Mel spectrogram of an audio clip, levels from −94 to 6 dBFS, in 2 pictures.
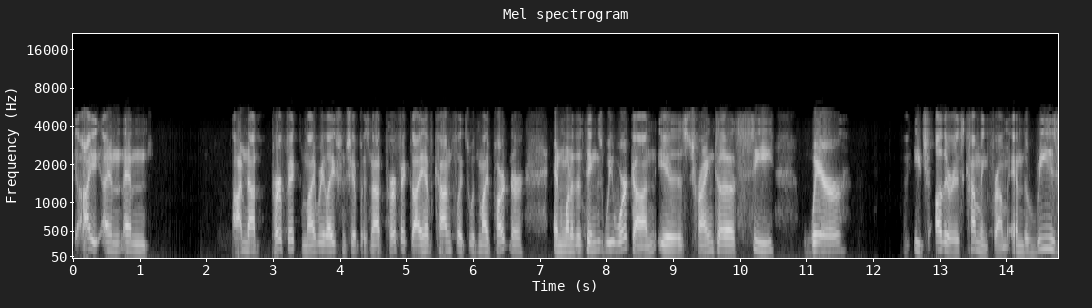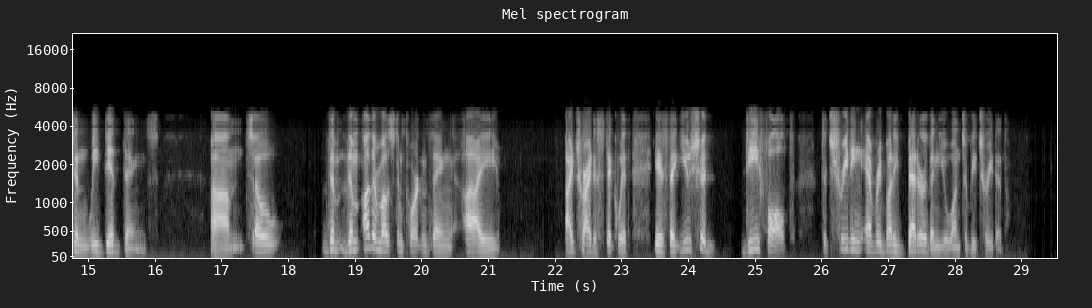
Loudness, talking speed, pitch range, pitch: -18 LUFS, 140 wpm, 120-150 Hz, 135 Hz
